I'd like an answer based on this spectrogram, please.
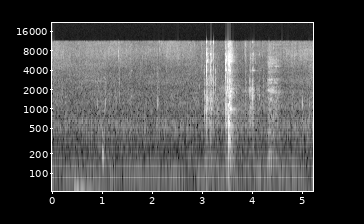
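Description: Kitchenware being handled on a counter: a few sharp clinks and knocks about three seconds in, the loudest a little after, with two lighter taps following, over a faint steady background.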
